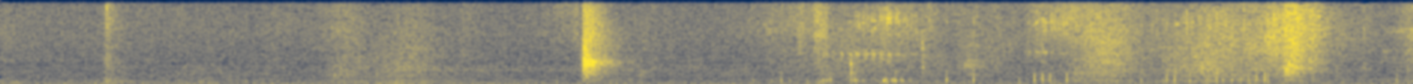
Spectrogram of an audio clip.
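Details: A sleepy domestic cat purring steadily, a low, continuous rumbling texture throughout, with faint soft clicks and a brief sharp knock near the three-second mark in a quiet indoor setting.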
